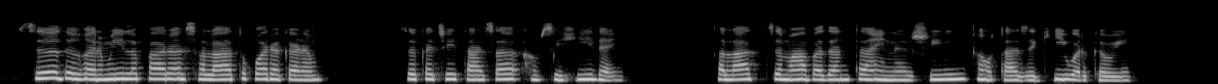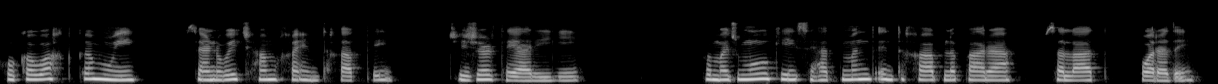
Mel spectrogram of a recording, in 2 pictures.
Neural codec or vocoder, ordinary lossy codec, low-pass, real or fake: vocoder, 44.1 kHz, 128 mel bands every 256 samples, BigVGAN v2; none; 7.2 kHz; fake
